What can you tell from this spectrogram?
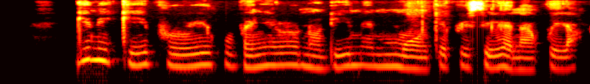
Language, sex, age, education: Igbo, male, 15-29, secondary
